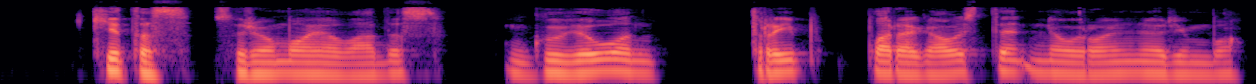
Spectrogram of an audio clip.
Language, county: Lithuanian, Klaipėda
